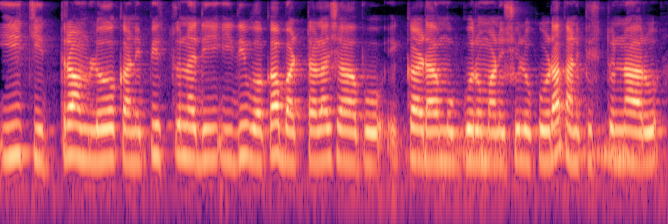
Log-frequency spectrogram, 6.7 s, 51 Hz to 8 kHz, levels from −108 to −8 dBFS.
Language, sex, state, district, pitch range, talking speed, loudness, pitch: Telugu, male, Telangana, Hyderabad, 205-225 Hz, 105 wpm, -19 LUFS, 215 Hz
